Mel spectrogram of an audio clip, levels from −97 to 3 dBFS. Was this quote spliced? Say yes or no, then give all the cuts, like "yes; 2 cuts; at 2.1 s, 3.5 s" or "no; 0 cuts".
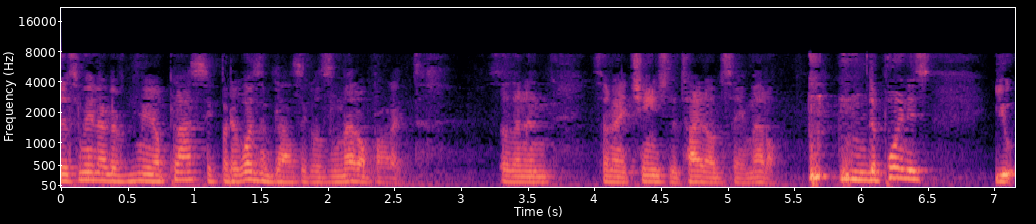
no; 0 cuts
